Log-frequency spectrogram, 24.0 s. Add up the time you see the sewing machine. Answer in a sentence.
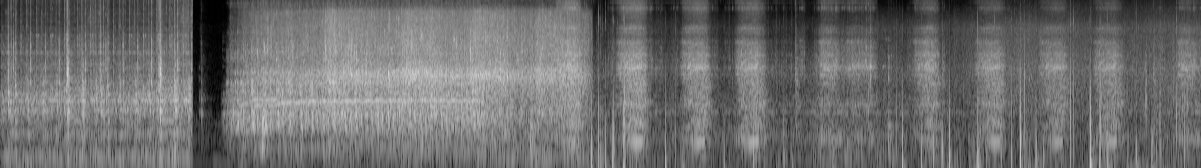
The sewing machine can be heard for 24 seconds in total.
